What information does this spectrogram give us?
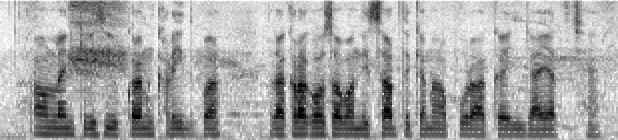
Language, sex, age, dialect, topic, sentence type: Maithili, male, 25-30, Bajjika, agriculture, question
